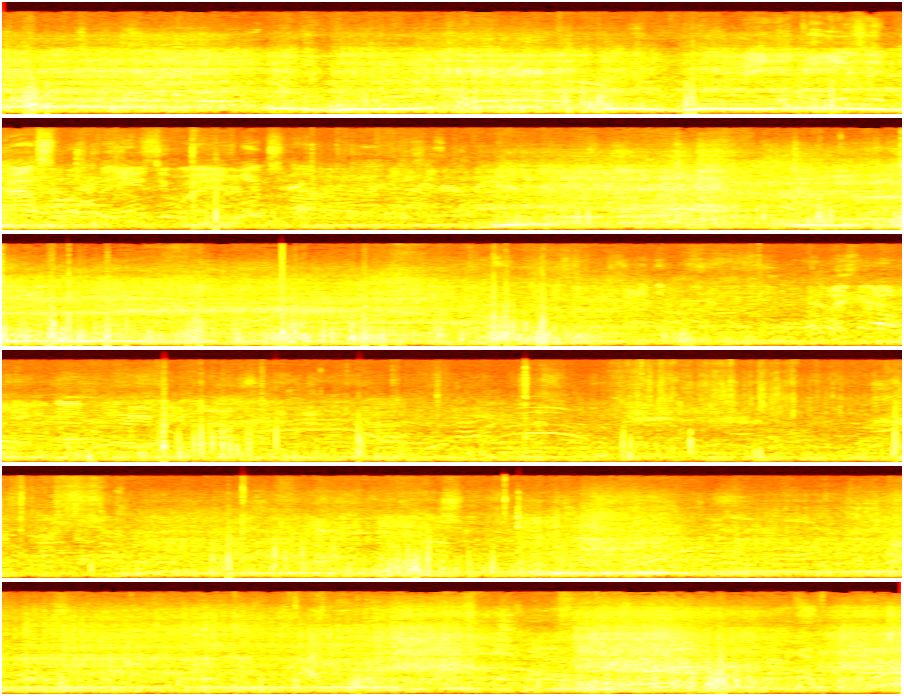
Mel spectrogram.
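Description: A crowd of spectators talks and calls out outdoors.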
